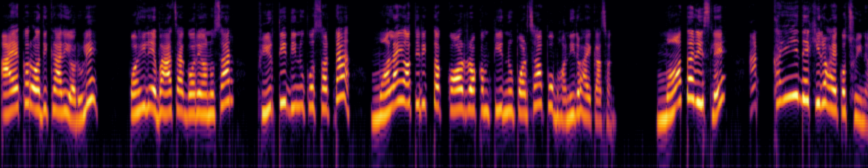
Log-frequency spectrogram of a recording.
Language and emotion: Nepali, angry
